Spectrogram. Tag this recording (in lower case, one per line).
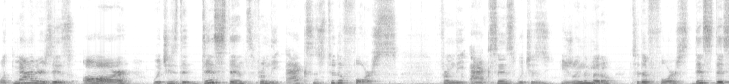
speech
